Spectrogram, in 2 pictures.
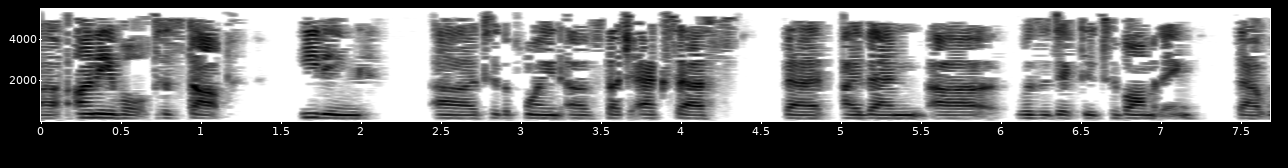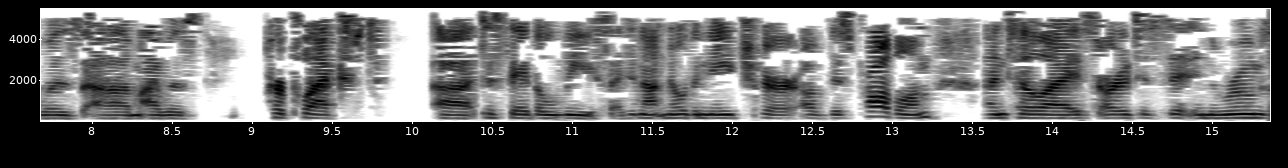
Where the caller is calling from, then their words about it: Los Angeles, California, United States; I am Zooming from Los Angeles, where I've been working since 9 a.m. this morning.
